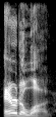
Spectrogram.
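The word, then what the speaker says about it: Erdoğan: Ridvan, why don't you correct David that G in Turkish is silent?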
